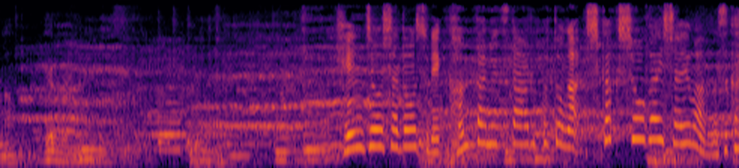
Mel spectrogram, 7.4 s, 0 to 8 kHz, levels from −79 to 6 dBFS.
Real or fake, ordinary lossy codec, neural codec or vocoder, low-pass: fake; none; codec, 24 kHz, 3.1 kbps, DualCodec; 7.2 kHz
